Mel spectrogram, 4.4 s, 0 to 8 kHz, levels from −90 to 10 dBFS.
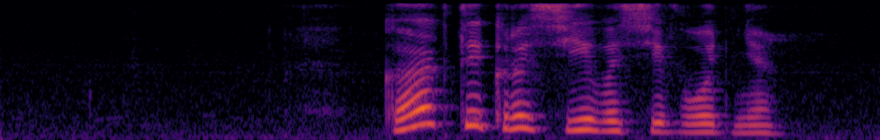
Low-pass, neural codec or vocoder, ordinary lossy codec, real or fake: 7.2 kHz; none; MP3, 64 kbps; real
